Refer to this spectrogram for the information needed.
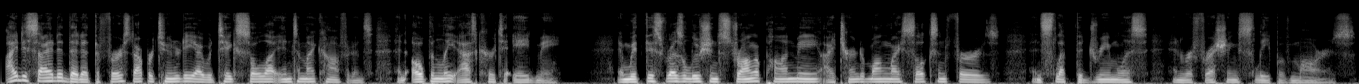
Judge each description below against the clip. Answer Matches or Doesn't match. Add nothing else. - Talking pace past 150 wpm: Matches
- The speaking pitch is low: Matches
